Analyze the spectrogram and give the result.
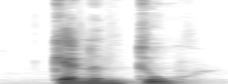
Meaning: inflection of toekennen: 1. plural present indicative 2. plural present subjunctive
- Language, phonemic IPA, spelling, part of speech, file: Dutch, /ˈkɛnə(n) ˈtu/, kennen toe, verb, Nl-kennen toe.ogg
